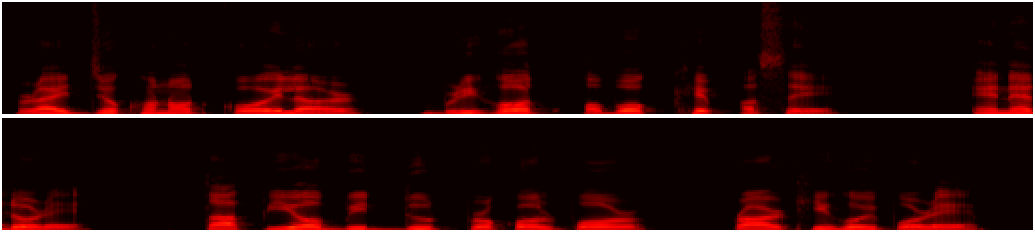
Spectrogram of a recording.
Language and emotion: Assamese, neutral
